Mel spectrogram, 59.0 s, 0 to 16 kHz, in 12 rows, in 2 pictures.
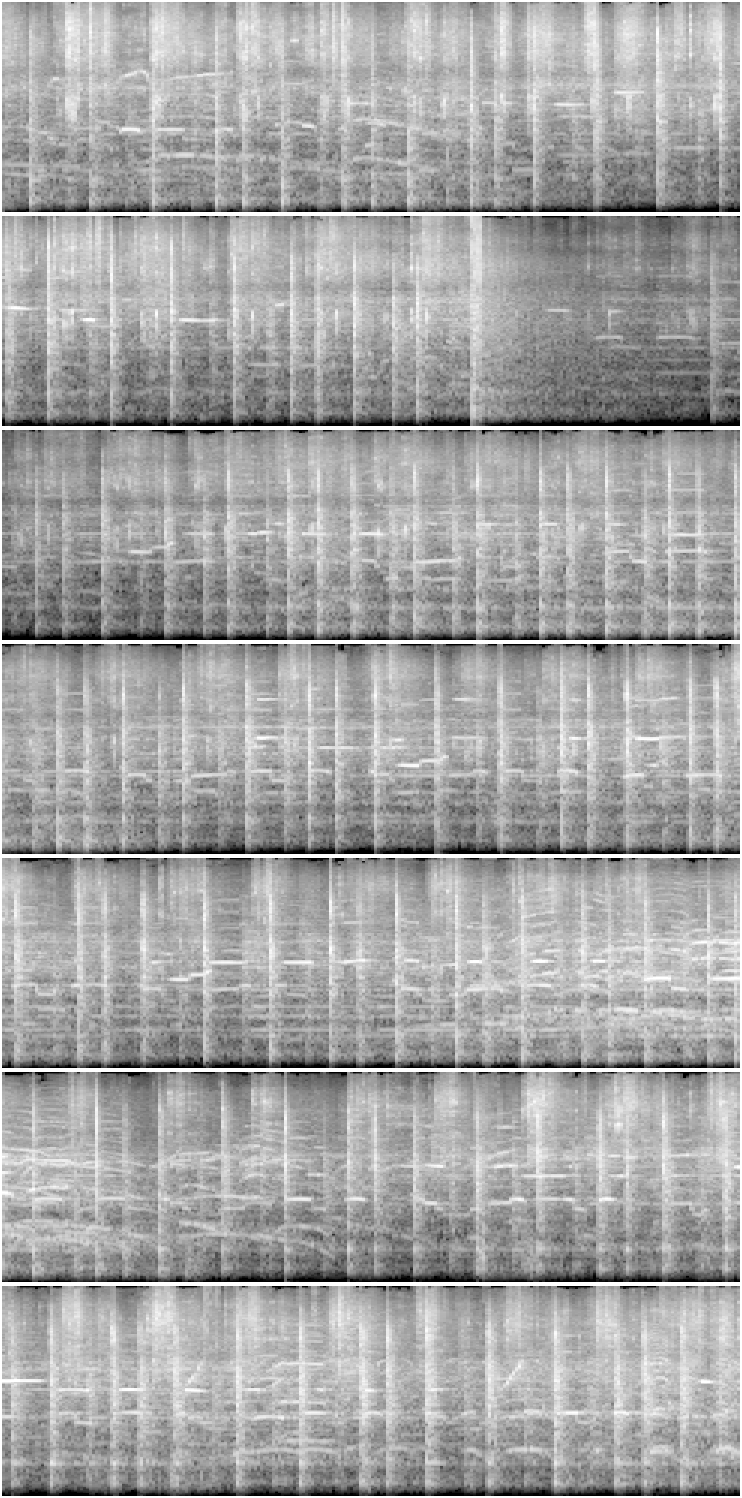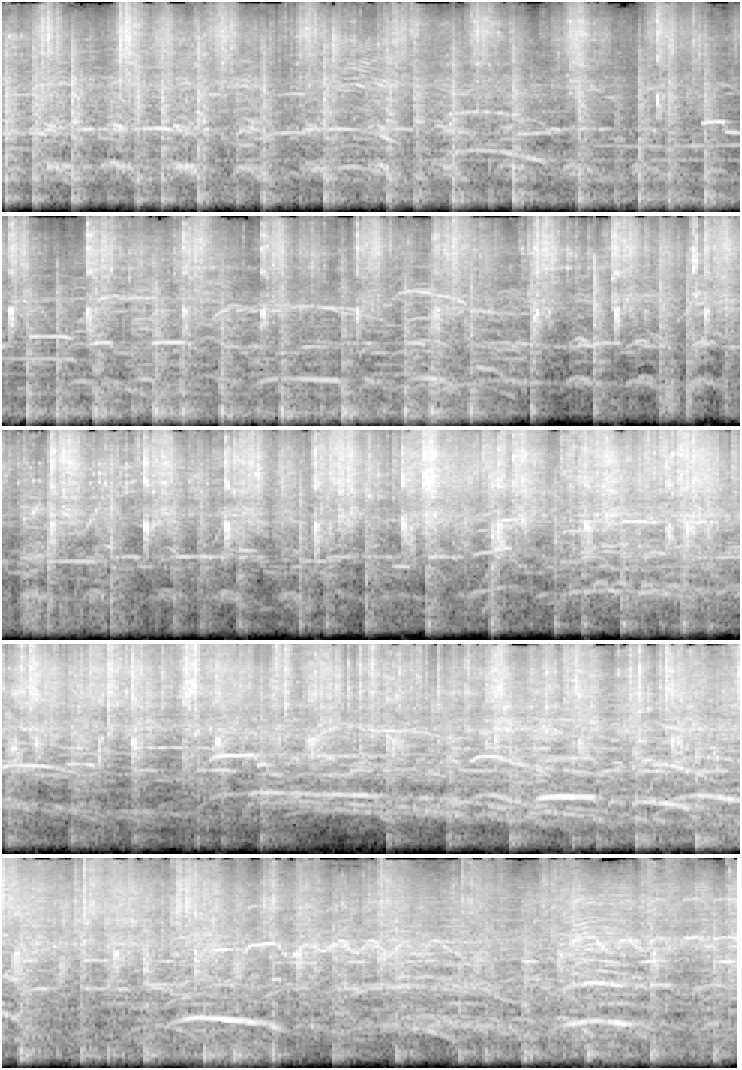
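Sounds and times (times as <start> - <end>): crowd voices: 0.0 - 59.0
procession music: 0.0 - 59.0.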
